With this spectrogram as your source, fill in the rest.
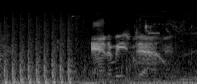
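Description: Rapid automatic gunfire from hostile soldiers in Ghost Recon Breakpoint, a quick evenly spaced burst of shots followed by a few sharper cracks and a fading tail, with no one talking.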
